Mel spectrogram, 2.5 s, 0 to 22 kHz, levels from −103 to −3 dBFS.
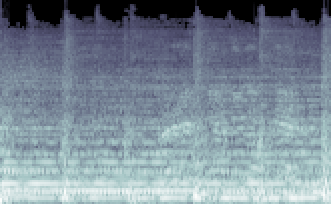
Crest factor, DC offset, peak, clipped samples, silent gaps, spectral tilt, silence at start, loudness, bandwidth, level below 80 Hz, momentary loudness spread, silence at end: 10 dB; under 0.1%; 0 dBFS; 0.2%; none; -7.5 dB/octave; 0 s; -11 LUFS; 12.5 kHz; -30 dBFS; 1 LU; 0 s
